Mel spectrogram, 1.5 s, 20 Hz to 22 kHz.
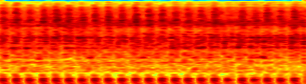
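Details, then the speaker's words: Yamaha YZ450FX dual sport single in neutral, just fitted with Rekluse Radius CX auto clutch, fresh oil and coolant, rebuilt water pump, exhaust hot: steady even thump about twelve pulses a second, no knocks or misses; healthy idle, sound possibly near stock. "But I don't think it doesn't sound too much different than stock, honestly. But I can't 100% tell."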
